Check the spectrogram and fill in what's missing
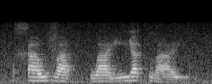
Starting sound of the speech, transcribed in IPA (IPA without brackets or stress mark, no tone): x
